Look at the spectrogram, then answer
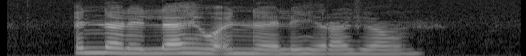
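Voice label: greeting death, Yemeni Arabic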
